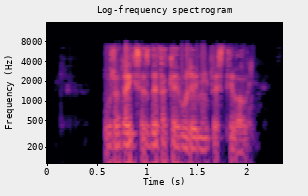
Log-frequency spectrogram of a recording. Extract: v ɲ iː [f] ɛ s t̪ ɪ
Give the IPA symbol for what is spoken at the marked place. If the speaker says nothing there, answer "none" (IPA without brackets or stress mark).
f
